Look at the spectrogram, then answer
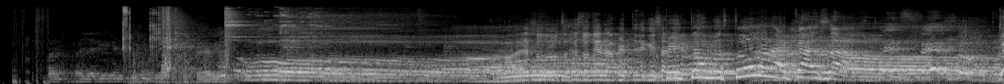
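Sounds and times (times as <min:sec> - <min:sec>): indistinct voices: 0:01.2 - 0:10.0.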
